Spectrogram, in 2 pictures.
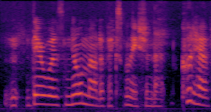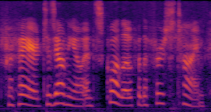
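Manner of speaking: ordinary delivery, nothing marked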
